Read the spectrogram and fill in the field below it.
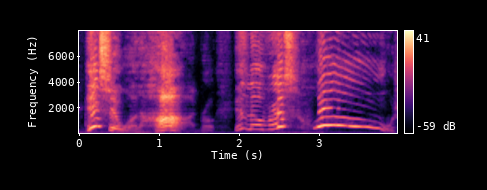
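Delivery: high, slow hype with a whoop; hyped. Real, not acted. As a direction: whoop it up over the verse. Hyping [name] verse.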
